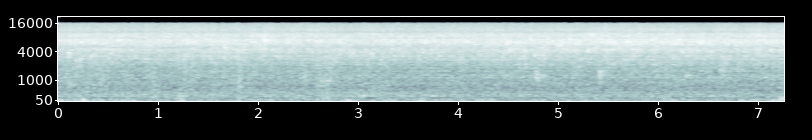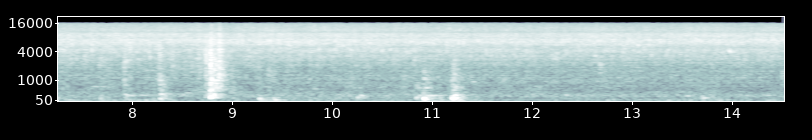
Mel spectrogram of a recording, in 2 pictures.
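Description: Steady hiss of cooking on the stove: turkey chops frying in oil in a skillet, with a lidded pot of water at the boil. A few sharp pops stand out, the loudest about nine seconds in.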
